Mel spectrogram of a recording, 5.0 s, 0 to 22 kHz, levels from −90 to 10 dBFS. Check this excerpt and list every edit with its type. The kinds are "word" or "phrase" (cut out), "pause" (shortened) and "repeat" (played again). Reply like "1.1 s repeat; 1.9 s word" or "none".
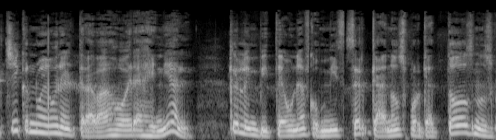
2.3 s word; 3.1 s word; 3.4 s word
